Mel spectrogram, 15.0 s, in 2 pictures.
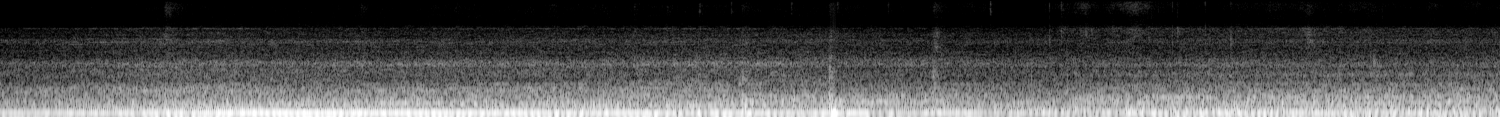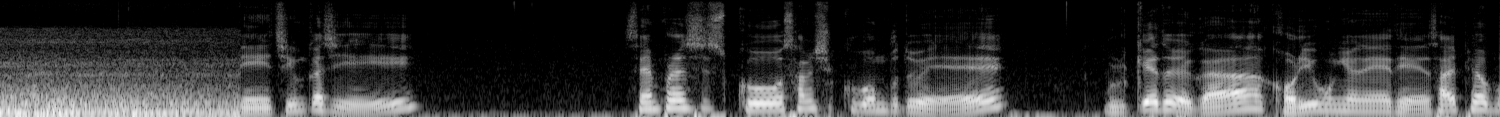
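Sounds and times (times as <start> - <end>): idling train low hum: 0.0 - 8.8.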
